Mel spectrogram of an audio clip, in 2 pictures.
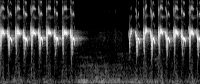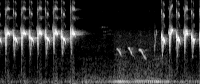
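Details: Black-winged myna song played to lure other mynas into singing: fast trains of identical sharp chirps, about three per second, in long bursts separated by pauses, with three faint down-slurred notes in one gap.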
